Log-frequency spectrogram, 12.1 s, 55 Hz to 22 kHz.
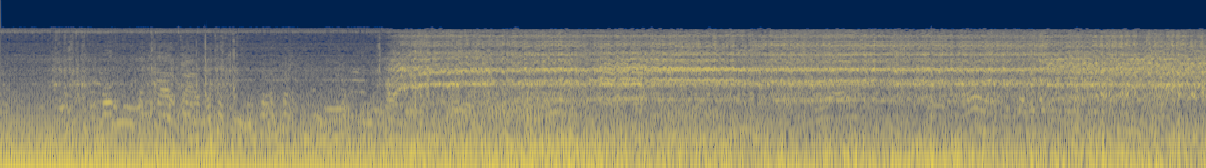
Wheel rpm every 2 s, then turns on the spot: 10, 20, 70, 160, 160, 160.
0-4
